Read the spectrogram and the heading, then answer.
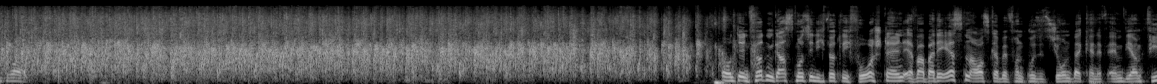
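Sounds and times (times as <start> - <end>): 
audience applause: 0.0 - 7.5
speech: 0.1 - 0.5, 7.2 - 11.5.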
